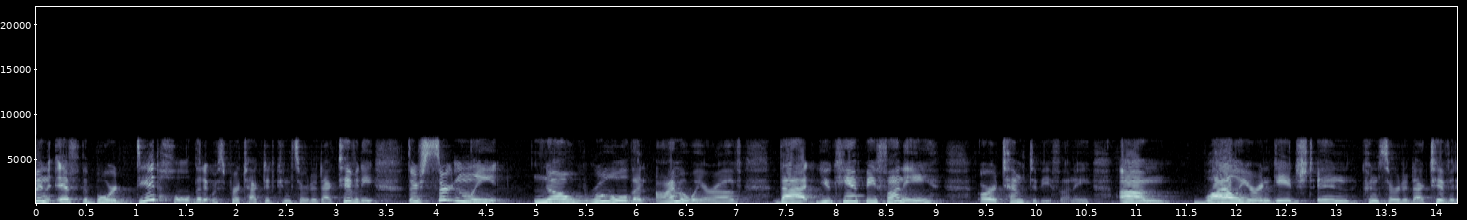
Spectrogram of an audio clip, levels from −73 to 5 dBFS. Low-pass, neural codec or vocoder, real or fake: 7.2 kHz; none; real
